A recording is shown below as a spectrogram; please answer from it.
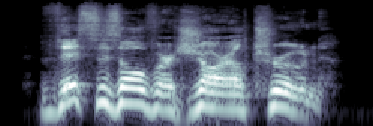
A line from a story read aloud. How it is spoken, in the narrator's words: Parker roars, Guardian speakers amplifying her voice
